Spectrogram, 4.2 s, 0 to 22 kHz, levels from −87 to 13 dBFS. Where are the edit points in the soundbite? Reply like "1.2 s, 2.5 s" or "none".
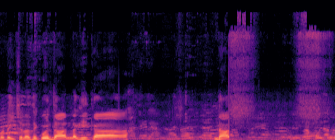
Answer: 2.9 s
